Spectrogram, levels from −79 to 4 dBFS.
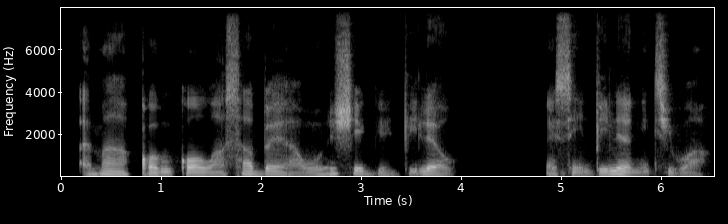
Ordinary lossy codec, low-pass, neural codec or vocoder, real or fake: none; none; codec, 16 kHz, 1 kbps, X-Codec, HuBERT features, trained on LibriSpeech; fake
